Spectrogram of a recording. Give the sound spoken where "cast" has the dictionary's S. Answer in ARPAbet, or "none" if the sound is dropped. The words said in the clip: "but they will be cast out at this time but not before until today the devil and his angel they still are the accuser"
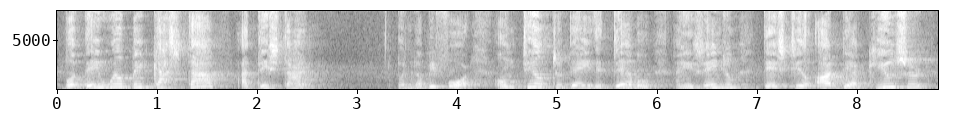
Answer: S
